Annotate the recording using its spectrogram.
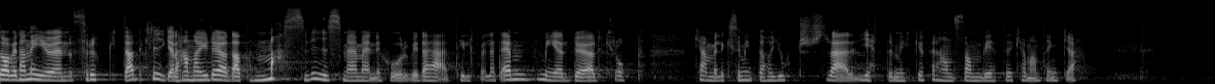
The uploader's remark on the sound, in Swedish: Inspelning från Immanuelskyrkan Skövde.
